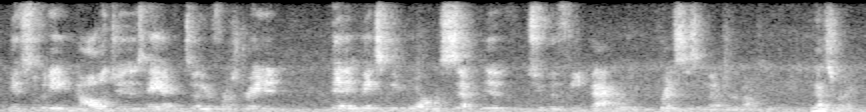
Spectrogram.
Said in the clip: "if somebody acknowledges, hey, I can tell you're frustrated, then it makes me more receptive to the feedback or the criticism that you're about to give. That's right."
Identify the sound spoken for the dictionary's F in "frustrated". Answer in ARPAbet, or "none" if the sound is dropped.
F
